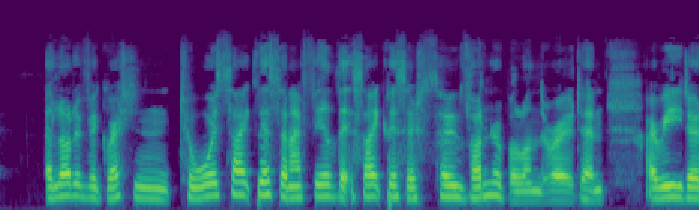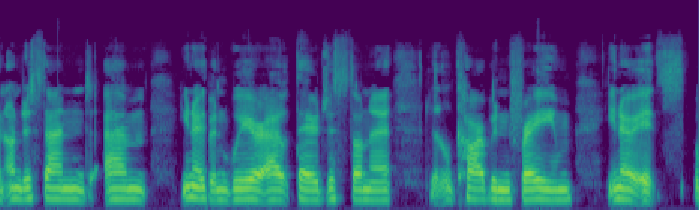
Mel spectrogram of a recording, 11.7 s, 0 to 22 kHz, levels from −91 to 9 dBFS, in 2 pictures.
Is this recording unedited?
no; 1 cut; at 7.6 s

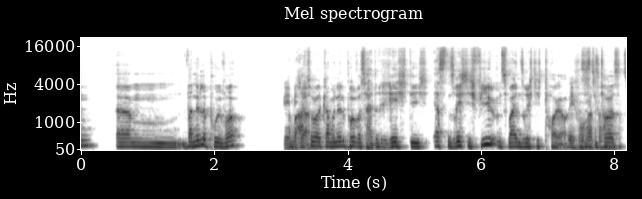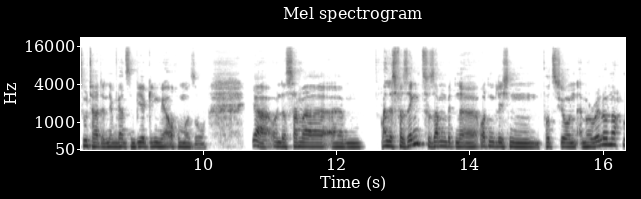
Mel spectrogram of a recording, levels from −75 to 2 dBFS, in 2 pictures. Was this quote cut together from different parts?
yes; 2 cuts; at 3.0 s, 12.5 s

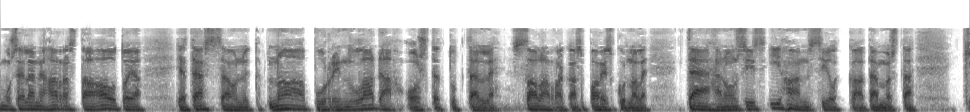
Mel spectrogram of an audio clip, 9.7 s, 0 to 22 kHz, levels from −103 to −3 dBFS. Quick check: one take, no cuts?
yes; 0 cuts

